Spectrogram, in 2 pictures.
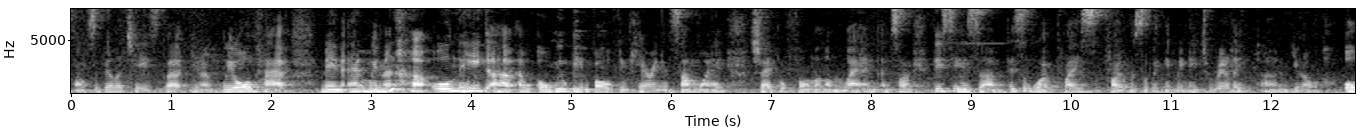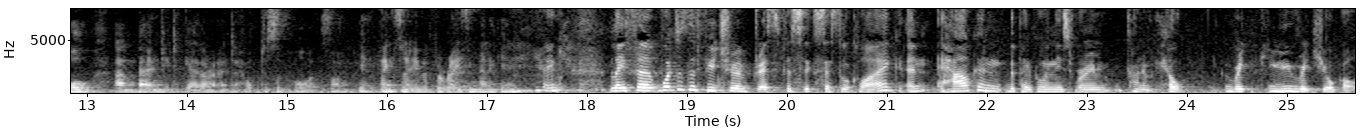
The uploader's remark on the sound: A live broadcast of The Style Edit , the fundraising event. A live broadcast of The Style Edit , the fundraising event I hosted and produced in association with DFS Sydney and in celebration of International Women’s Day.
